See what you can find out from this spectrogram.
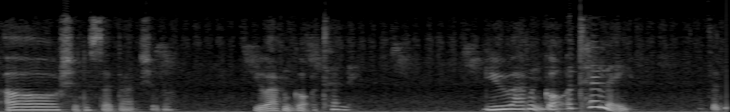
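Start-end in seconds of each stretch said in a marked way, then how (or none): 2.6-3.6 low, quick, muted echo of disbelief; quiet disbelief. Retold or imitated. Retelling the lad's disbelief. 4.9-6.4 imitated disbelief, pitched up into a question; incredulous repeat. Retelling the lad's louder disbelief.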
